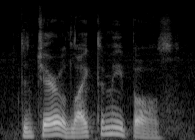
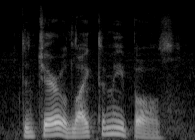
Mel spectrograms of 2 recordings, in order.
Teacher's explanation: the last rise and fall is across the final noun phrase as opposed to the final syllable · note that the final fall is below the intonational baseline.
